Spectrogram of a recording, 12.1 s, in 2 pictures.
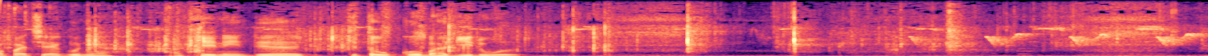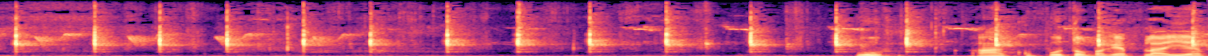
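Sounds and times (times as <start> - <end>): birds chirping: 0.0 - 12.0
steady low hum: 0.0 - 12.0
sharp clicks: 6.1 - 12.0.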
